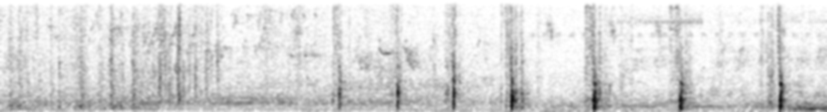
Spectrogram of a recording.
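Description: Background music with a series of about seven sharp knocks in the second half, spaced roughly half a second apart, each with a brief ring.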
